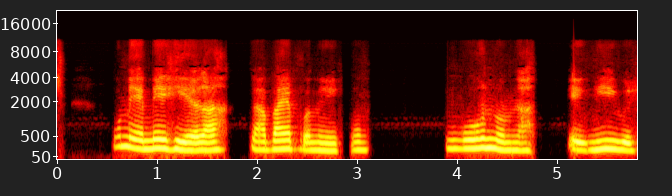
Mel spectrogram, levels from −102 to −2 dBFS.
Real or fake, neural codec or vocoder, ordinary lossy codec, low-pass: fake; codec, 16 kHz in and 24 kHz out, 0.8 kbps, FocalCodec, streaming, 65536 codes; AAC, 48 kbps; 10.8 kHz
